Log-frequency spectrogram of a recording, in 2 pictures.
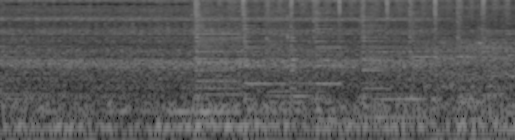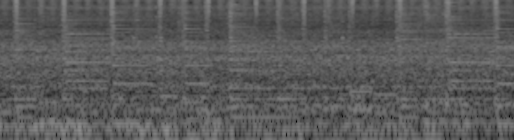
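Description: Background music whose melody notes and light ticking beat come in about two seconds in, over a steady low rumble of the moving train.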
